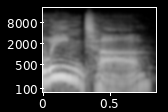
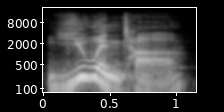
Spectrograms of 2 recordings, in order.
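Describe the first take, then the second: First: Wingta said as two syllables, "WEEN-tah"; spelling misreading. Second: Uintah said "you-IN-tah"; sounded-out pronunciation. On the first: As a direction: run the opening of Wingta together as "ween". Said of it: "That's Wingta or something like that". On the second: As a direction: begin Uintah with a clear "you". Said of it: "which is U". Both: Shown as a demonstration.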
